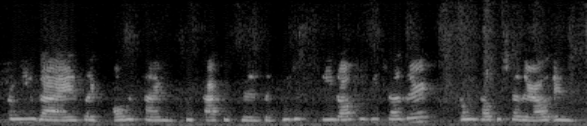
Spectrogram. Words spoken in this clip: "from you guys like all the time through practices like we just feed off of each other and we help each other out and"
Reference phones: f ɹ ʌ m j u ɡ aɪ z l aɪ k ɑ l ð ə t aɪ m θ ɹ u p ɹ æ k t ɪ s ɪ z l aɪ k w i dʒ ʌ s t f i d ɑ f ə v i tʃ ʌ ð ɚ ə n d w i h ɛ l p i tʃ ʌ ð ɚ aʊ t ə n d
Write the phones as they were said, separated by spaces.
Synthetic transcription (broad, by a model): f ɹ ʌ m j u ɡ aɪ z l aɪ k ɑ l ð ə t aɪ m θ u p ɹ æ k t ɪ s ɪ z l aɪ k w i dʒ ʌ s t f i d ɑ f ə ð i tʃ ʌ ð ɚ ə n w i h ɛ l p i tʃ ʌ ð ɚ aʊ t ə n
